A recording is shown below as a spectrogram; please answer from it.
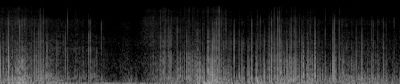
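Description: Long nails scratch a small, soft, hollow floral-print cloth pouch and run along its black zipper edge. The result is a continuous dense, crackly scratching with a heavy low rumble and brief bright ticks, briefly softening at about one second before building again.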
